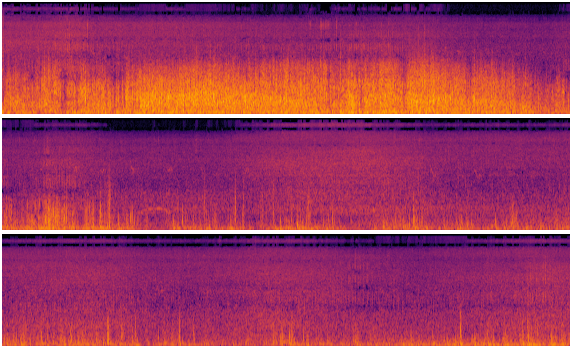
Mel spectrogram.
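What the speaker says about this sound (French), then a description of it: "Il y a tellement de vent." Strong wind buffets the microphone on the beach at Pompierre, Terre-de-Haut in Les Saintes, loudest for the first eight seconds, then a steadier, lower rush of gusts, with no one talking.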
